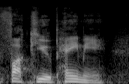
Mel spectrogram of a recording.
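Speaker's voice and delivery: plain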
